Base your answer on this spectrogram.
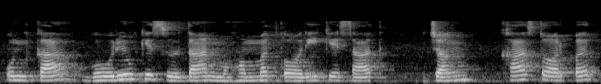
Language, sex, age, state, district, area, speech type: Urdu, female, 30-45, Delhi, South Delhi, urban, spontaneous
